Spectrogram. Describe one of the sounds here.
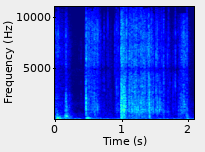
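A hand brushes across a hard surface.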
